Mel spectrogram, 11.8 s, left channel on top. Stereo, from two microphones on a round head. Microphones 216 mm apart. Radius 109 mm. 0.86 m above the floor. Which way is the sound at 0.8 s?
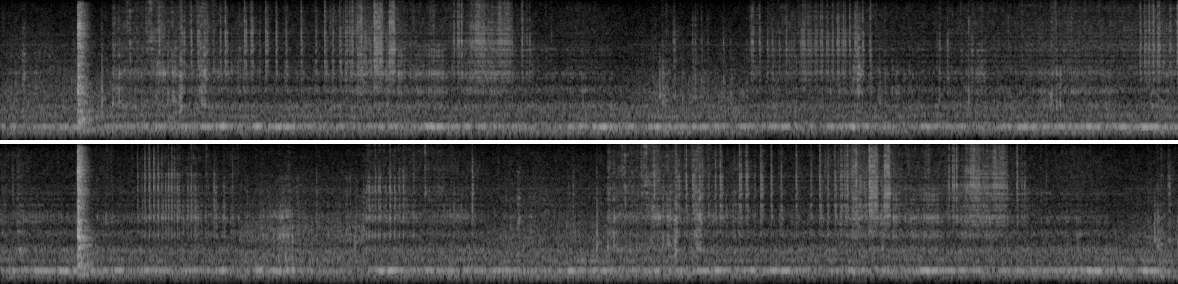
20° right (ahead or behind).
